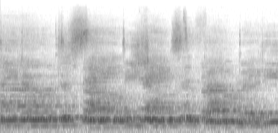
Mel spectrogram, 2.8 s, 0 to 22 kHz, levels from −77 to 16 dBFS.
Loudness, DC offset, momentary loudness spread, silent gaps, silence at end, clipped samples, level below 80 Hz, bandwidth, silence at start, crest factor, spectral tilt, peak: -25 LUFS; under 0.1%; 3 LU; none; 0 s; under 0.1%; -56 dBFS; 18.5 kHz; 0 s; 12 dB; -4 dB/octave; -12 dBFS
